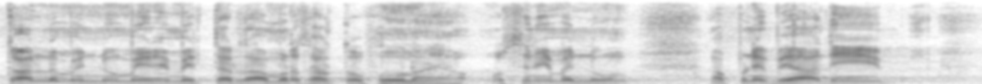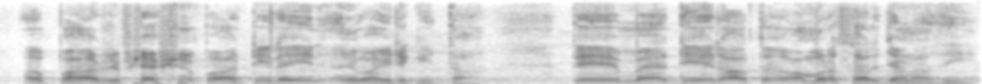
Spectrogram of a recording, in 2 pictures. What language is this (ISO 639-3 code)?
pan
